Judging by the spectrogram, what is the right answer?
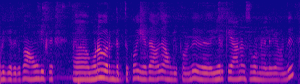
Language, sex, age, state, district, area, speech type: Tamil, female, 30-45, Tamil Nadu, Chennai, urban, spontaneous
